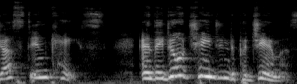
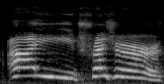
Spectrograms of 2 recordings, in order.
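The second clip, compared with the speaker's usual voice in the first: high, drawn pirate cheer; crew shout; 5 semitones higher, much slower than usual. A narrator's reading. Crew hears about the treasure chest, shouting. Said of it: "the others shouted".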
